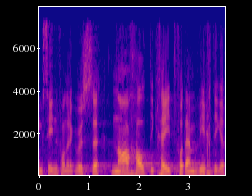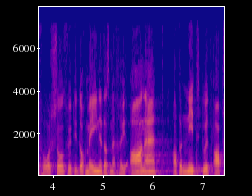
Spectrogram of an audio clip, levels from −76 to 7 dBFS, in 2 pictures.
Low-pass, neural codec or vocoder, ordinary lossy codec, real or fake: 7.2 kHz; none; Opus, 64 kbps; real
